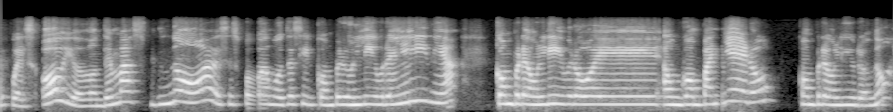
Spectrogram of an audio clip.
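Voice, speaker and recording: Bright high-voiced woman teaching grammar. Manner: explains grammar with example sentences, frequent fillers and checks like "¿cierto?". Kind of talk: online writing workshop lesson.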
